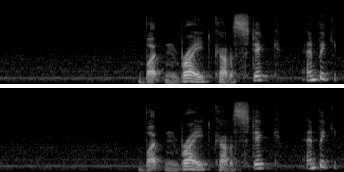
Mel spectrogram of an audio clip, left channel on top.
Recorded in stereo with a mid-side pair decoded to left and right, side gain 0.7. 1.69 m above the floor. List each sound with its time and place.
1.4 s a man speaking: 15° left, 0.6 m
